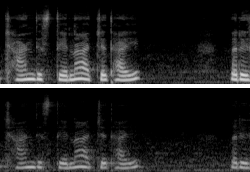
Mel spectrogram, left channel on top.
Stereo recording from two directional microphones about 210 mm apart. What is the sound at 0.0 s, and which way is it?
A woman's voice, 45° left (ahead or behind).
